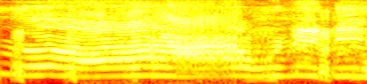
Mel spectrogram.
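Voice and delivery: excited teasing. Real, not acted. Teasing friend as baby.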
